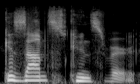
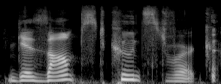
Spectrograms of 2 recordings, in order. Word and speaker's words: Gesamtkunstwerk: Gesamtkunstwerk. – Perfect. Gesamtkunstwerk.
